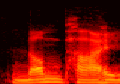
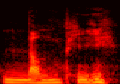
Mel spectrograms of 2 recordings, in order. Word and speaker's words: NumPy: while second the start library is numpy it's pronounced numpy not numpy who calls a library numpy the referencing is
